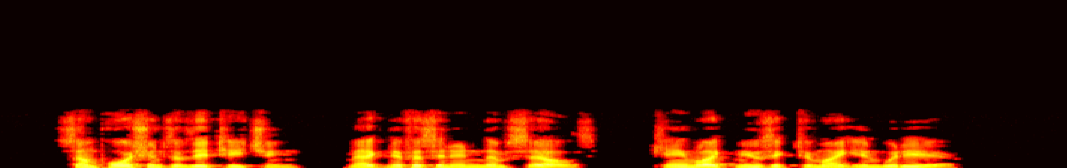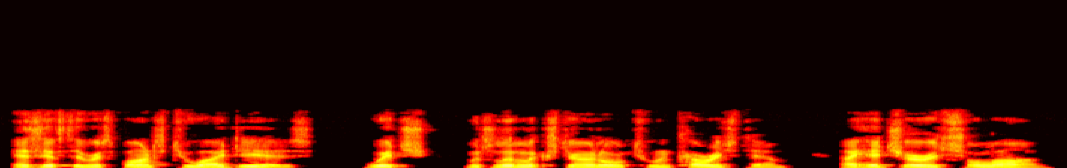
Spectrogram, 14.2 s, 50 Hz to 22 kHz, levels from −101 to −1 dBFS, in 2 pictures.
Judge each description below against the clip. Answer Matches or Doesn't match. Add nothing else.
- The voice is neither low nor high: Doesn't match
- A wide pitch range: Doesn't match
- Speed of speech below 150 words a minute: Matches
